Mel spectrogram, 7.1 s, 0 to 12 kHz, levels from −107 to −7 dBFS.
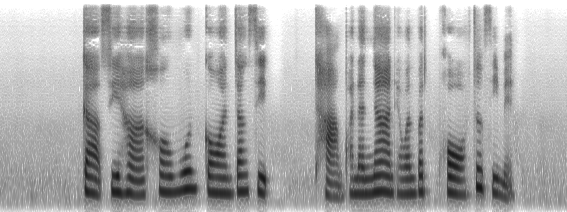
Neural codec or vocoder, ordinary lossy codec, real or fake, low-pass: codec, 24 kHz, 0.9 kbps, WavTokenizer, large speech release; none; fake; 10.8 kHz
